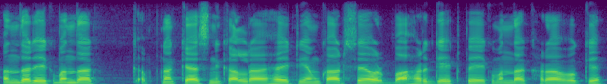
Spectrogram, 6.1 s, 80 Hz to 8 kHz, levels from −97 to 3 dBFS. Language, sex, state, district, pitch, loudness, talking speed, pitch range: Hindi, male, Delhi, New Delhi, 125 Hz, -17 LUFS, 190 wpm, 120-130 Hz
